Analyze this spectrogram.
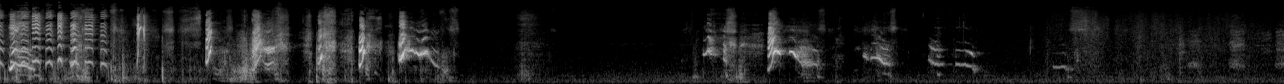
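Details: Oscar, a pet dog eager to play with his favorite chew toy, lets out bursts of high, wavering whines and sharp yelps, then falls quiet before more rising and falling whimpers and a few short yips.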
